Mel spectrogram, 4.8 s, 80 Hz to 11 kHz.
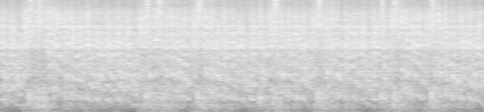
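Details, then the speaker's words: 1956 Ford Thunderbird, unmoved for 18 years, fresh gas and carb cleaner, electric fuel pump: fast cranking with uneven compression pulses, never fires. Cranks, no start; the carburetor is leaking fuel and needs a rebuild. "okay not very impressive but that's where we're at so far it's trying goddamn you can hear it trying it is trying so hard but it just I don't know"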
